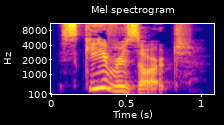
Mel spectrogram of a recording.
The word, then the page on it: ski resort: British English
